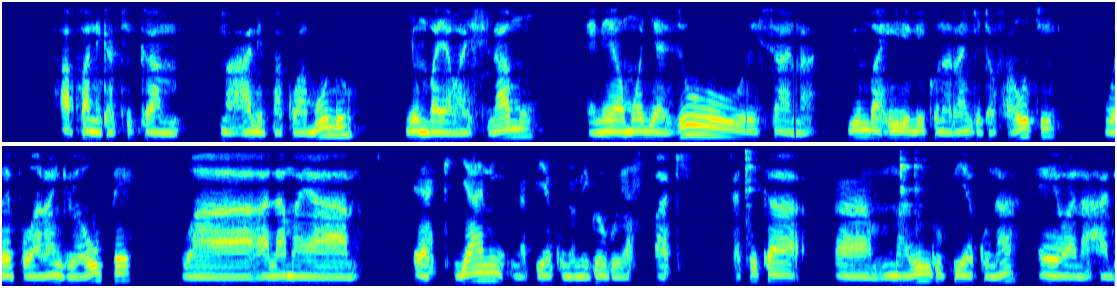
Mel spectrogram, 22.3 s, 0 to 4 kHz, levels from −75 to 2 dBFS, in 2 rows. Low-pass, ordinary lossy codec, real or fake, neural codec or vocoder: 3.6 kHz; AAC, 32 kbps; real; none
